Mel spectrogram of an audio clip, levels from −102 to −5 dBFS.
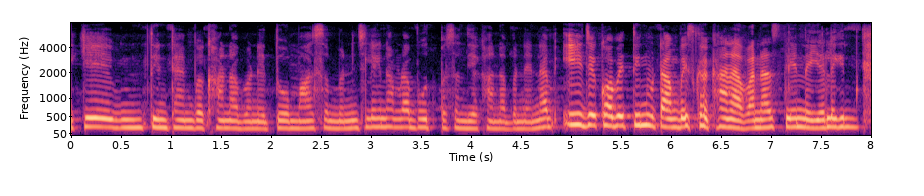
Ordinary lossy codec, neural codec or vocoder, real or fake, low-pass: none; none; real; none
